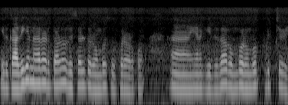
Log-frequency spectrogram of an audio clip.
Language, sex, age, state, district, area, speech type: Tamil, female, 30-45, Tamil Nadu, Tiruchirappalli, rural, spontaneous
